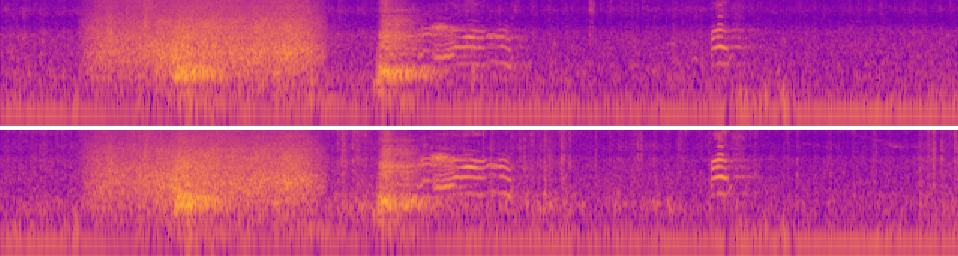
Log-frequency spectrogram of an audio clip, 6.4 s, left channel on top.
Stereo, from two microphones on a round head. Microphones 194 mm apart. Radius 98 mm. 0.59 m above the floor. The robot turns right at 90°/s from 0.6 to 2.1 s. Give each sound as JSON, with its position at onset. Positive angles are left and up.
{"t": 1.1, "sound": "a dog barking", "side_deg": -80, "distance_m": 8.0}
{"t": 2.7, "sound": "a cat meowing", "side_deg": -25, "distance_m": 1.3}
